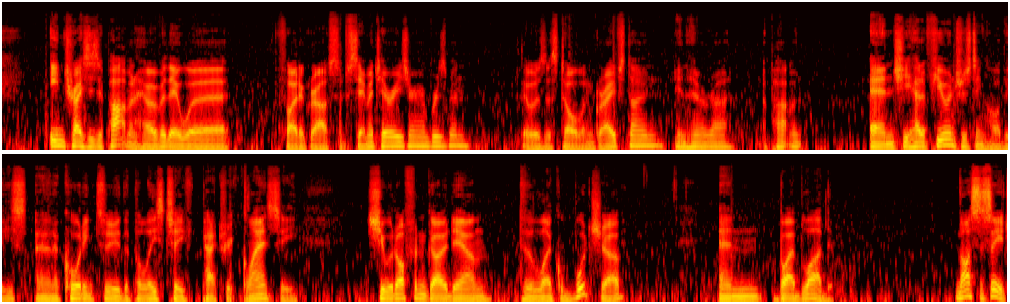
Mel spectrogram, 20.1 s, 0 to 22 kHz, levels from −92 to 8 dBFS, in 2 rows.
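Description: Speech with overdone noise removal throughout. Aggressive noise reduction pulls bands near the noise floor down, leaving near-silent gaps with twinkling specks.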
